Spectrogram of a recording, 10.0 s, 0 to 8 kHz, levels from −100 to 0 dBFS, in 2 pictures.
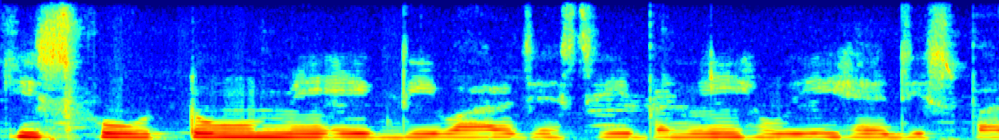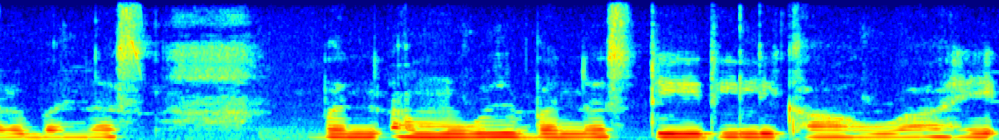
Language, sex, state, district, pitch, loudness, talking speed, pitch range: Hindi, female, Uttar Pradesh, Lucknow, 205 Hz, -17 LUFS, 110 wpm, 200-210 Hz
